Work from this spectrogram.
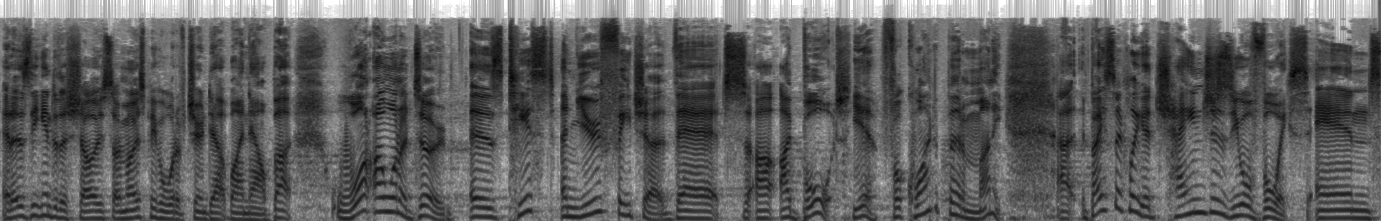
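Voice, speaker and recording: A man's voice: fairly high pitch, very animated, unhurried, a bit bright, slight background noise. A man with a New Zealand accent hosting a live music radio show in a playful, mock exasperated manner. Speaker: radio host. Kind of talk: live music radio presenting with listener calls. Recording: music playing under the voice.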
